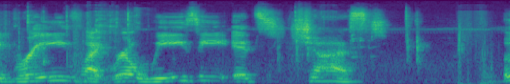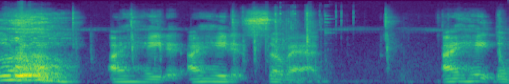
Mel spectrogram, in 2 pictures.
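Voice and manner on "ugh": loud revolted ugh; disgusted groan. Real, not acted. Disgust at Wendigo sight.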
